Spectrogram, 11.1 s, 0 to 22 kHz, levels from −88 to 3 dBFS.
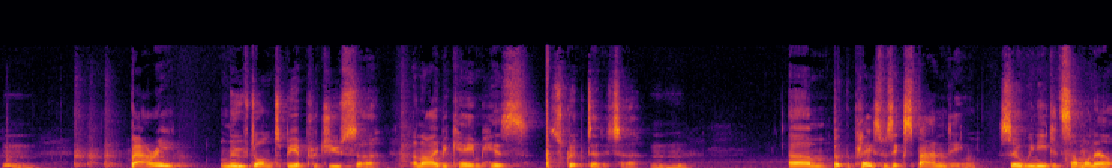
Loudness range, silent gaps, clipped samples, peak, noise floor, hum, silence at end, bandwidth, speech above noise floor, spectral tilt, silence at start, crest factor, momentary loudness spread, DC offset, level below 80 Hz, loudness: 4 LU; none; under 0.1%; -2 dBFS; -52 dBFS; none; 0 s; 16.5 kHz; 34 dB; -3 dB/octave; 0 s; 18 dB; 19 LU; under 0.1%; -66 dBFS; -18 LUFS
